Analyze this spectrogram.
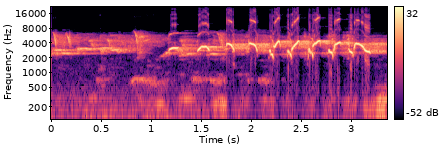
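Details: Oriental magpie-robin singing ngeplong to provoke a rival, used as a lure to make birds sing: a sustained whistled note, then rapid repeated hooked whistles, about five per second, loud and clear.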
